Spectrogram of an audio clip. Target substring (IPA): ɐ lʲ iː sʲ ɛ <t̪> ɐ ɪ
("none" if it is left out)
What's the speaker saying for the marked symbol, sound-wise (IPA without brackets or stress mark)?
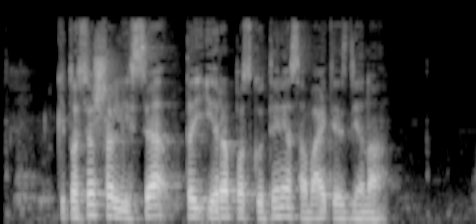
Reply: t̪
